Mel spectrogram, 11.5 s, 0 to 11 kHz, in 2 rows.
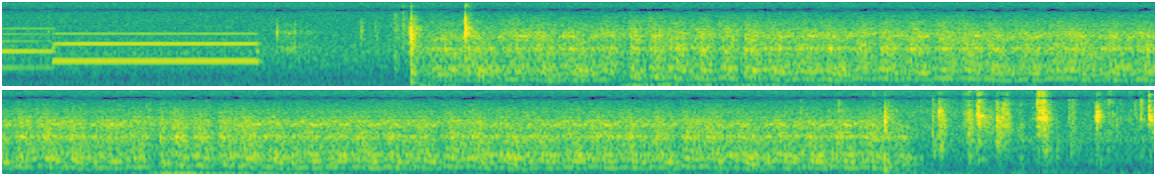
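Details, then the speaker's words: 1998 Ford Expedition on a cold morning, charged older battery, about a quarter tank: warning chimes, then steady cranking about eight seconds with faint sputtering catches that never pick up, fuel smell; won't start even with starter fluid. Owner suspects no spark. "I don't know if I'll be able to turn up the sound on YouTube or something so you guys can hear that part where it sounds like it's kicking over, but it won't start."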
